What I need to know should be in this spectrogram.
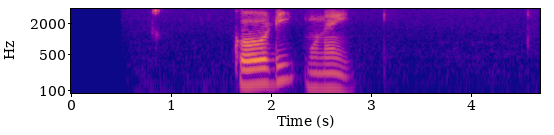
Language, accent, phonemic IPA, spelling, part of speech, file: Tamil, India, /koːɖɪmʊnɐɪ̯/, கோடிமுனை, proper noun, Ta-கோடிமுனை.ogg
- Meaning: Kodimunai (a fishing hamlet in Kanyakumari district, Tamil Nadu, India)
